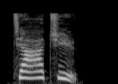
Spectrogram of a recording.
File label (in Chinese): "家具", Chinese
